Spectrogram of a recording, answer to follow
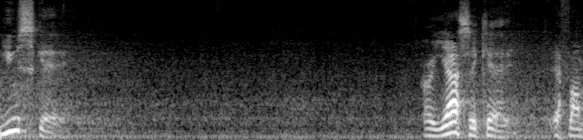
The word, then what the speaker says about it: Yasuke: And the samurai, the characters, was based on a black samurai in the feudal Japan called Yusuke, or Yasuke, if I'm pronouncing it right, Yasuke.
